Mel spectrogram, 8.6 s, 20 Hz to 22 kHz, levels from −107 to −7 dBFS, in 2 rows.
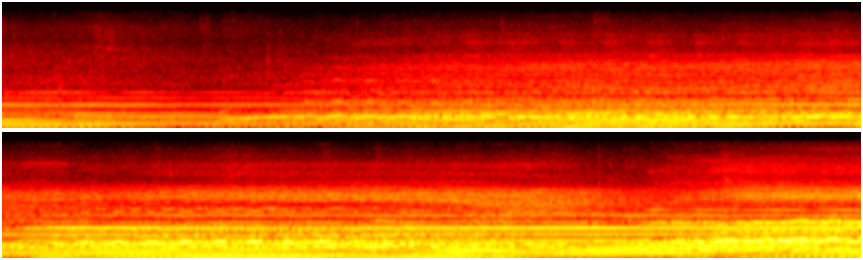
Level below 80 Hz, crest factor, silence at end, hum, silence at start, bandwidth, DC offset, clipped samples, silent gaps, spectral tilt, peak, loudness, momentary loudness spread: -58 dBFS; 16 dB; 0 s; none; 0 s; 10.5 kHz; under 0.1%; under 0.1%; none; -7.5 dB/octave; -12 dBFS; -29 LUFS; 16 LU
